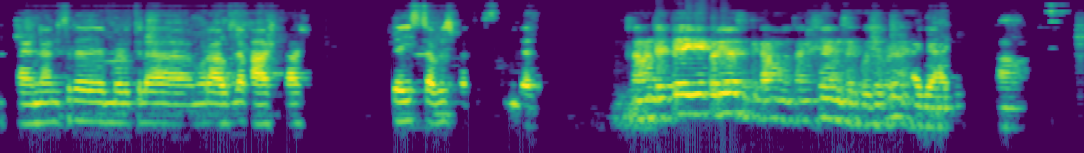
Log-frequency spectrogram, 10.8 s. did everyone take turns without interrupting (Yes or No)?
Yes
